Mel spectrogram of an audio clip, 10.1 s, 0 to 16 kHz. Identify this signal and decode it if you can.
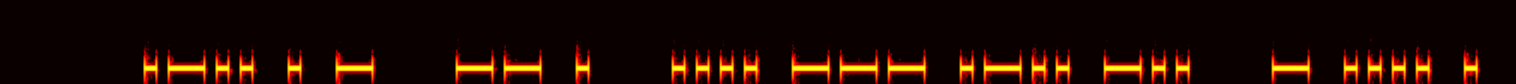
Morse code, heard as a keyed tone, about 15 wpm, 700 Hz. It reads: LET ME HOLD THE
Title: Sentences from Top 1000 Words - Review Part 2 - 15wpm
